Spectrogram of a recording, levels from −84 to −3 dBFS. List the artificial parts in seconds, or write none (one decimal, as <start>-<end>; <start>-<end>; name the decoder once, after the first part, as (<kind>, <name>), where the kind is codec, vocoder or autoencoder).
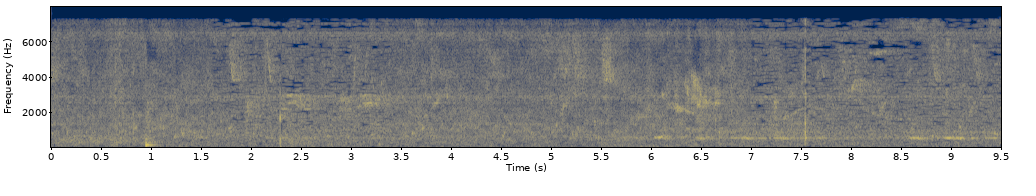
0.0-1.6 (codec, HILCodec); 3.4-7.0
